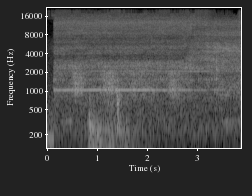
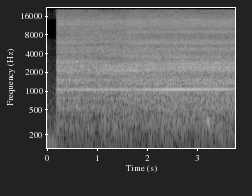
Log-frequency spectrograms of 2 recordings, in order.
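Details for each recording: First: ISDT SC-608 charger cooling fan after balancing with tape: soft even hiss and faint steady high tone, no wobble or rattle; smooth, well-balanced normal fan running. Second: ISDT SC-608 charger cooling fan before balancing with tape: steady high airy whir with thin constant tone and rough buzzy edge; out-of-balance fan vibrating at speed.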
